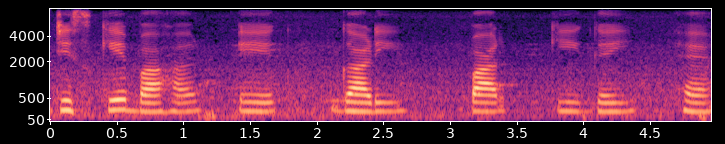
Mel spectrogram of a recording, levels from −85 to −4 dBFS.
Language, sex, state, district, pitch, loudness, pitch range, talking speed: Hindi, female, Chandigarh, Chandigarh, 200 Hz, -19 LUFS, 195-205 Hz, 95 wpm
